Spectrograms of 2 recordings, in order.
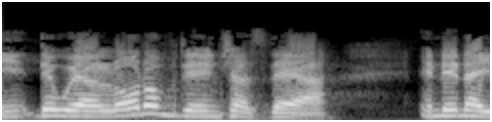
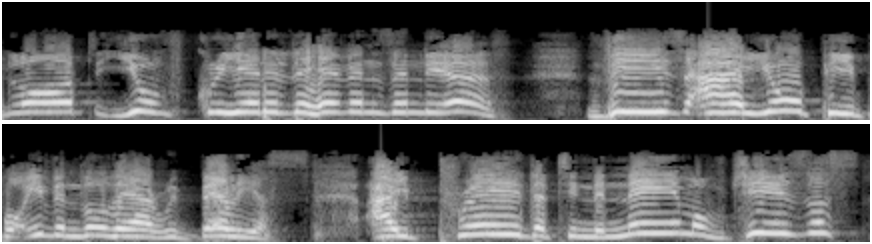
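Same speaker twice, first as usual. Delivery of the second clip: fervent prayer; 8 semitones higher than usual. Retold or imitated. Young man praying among killers, high and fervent. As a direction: cry out to the Lord in urgent faith. Prayer retold in preaching fervor.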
